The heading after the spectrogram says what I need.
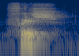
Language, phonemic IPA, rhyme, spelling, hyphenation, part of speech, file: Dutch, /frɪs/, -ɪs, fris, fris, adjective / noun, Nl-fris.ogg
- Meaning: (adjective) 1. fresh, refreshing 2. cool, chilly 3. clean, pure, hygienic 4. well-rested, rejuvenated, refreshed 5. subtly sour, a bit tart; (noun) soft drink; a cold sweet drink, usually carbonated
